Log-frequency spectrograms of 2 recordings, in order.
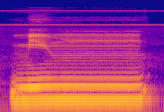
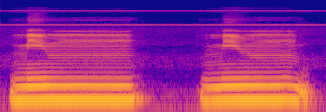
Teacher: غنّہ کرتے ہوئے اقلاب کی میم میں نرمی اور دونوں ہونٹوں کے ملنے میں ہلکا سا فاصلہ ہوگا، جیسے میم، یہ ہلکا سا بالکل دونوں کے، یعنی پورا اس طرح نہیں ملائیں گے، نارمل سے ملائیں گے، جو ہلکا سا فاصلہ خود بخود ہی آ جاتا ہے۔ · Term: اقلاب کا غنّہ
